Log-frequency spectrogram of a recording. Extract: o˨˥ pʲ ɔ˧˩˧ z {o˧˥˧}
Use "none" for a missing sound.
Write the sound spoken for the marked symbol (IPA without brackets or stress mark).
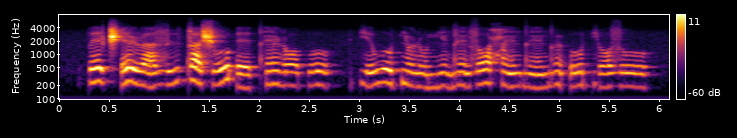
o˦˨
